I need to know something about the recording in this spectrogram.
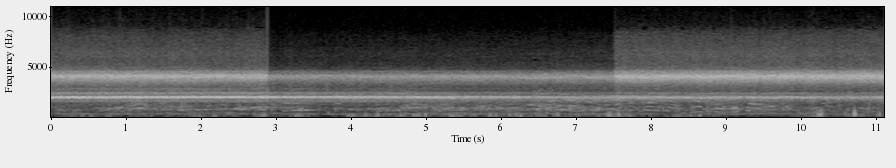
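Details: Chorus of cicadas at Barichara holding a continuous high buzzing whine that dips briefly in strength midway, while scattered low clicks and murmuring voices sound beneath it.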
